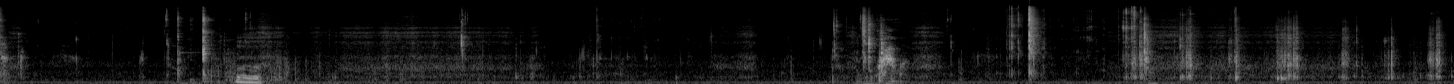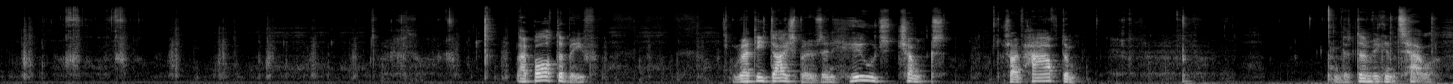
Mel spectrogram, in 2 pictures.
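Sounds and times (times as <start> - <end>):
person chewing food: 0.0 - 19.7, 20.5 - 21.9, 24.0 - 24.6, 25.4 - 29.0.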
